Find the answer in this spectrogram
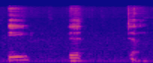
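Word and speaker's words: EBITDA: The bit I t is pronounced bit. And d a is duh. E bit. Duh.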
